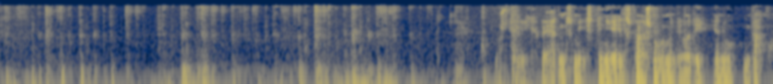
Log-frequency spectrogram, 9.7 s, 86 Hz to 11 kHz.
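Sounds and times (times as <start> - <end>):
typing on a computer keyboard: 0.3 - 5.5
speech: 6.8 - 9.6.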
